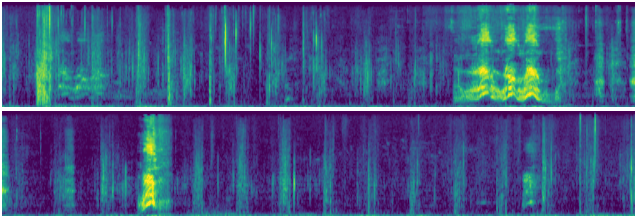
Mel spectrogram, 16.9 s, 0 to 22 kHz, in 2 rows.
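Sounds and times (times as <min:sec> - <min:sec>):
dog barking: 0:00.7 - 0:01.7, 0:06.0 - 0:07.6, 0:10.2 - 0:10.7, 0:15.4 - 0:15.8.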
